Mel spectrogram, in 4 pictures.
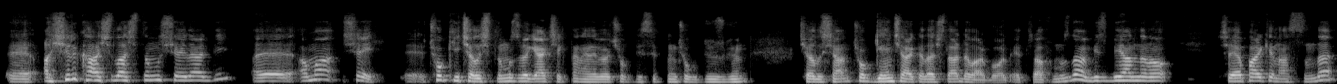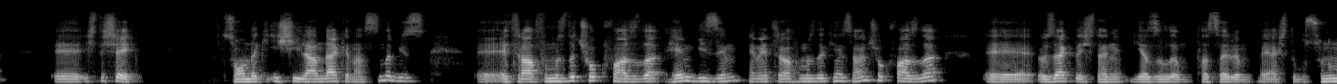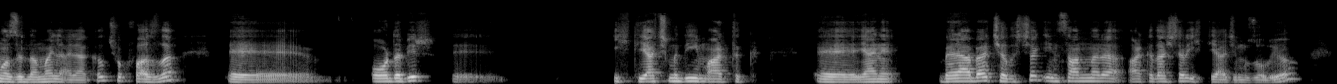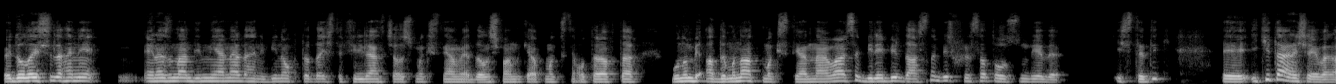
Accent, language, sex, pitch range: native, Turkish, male, 125-160 Hz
